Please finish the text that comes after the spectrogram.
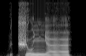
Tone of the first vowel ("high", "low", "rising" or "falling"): high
